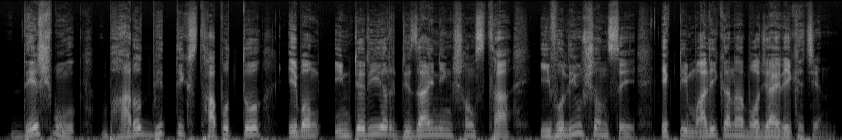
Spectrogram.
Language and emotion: Bengali, neutral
